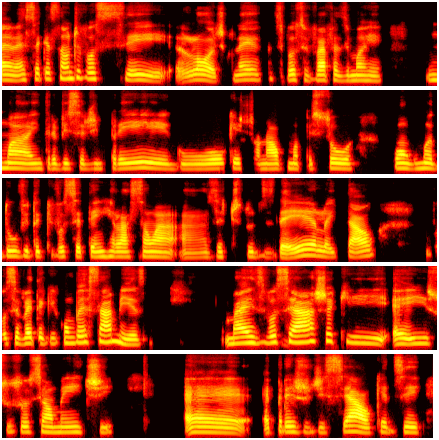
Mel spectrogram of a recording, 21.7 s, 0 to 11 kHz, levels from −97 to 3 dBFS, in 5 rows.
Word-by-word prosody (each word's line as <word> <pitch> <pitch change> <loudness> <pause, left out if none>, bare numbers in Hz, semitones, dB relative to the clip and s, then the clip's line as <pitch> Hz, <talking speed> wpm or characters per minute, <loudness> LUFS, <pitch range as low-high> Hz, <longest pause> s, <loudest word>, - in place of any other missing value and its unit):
essa 175 +4 -3
questão 205 +1 -2
de 225 - -2
você 175 -8 -3
lógico, 165 -1 0
né, 175 +1 -1
se - - -12
você 170 0 -4
vai 170 0 +4
fazer 155 -2 -7
uma 160 0 -2
en 150 -2 -6 0.5
uma 165 -2 +2
entrevista 155 0 -5
de 150 +1 -5
emprego 155 -1 -2
ou 145 +2 -3
questionar 150 -2 -3
alguma 150 0 -4
pessoa, 155 +1 -2 0.4
com 165 - -2
alguma 160 +1 -1
dúvida 165 0 -4
que - - -14
você 150 0 -2
tem, 155 0 -3
em - - -8
relação 155 0 0
a 145 -1 +2 0.3
as 140 +2 -13
atitudes 150 -2 -6
dela 180 -3 +3
e 140 - -11
tal, 175 +4 +4 0.6
você 175 +3 -2
vai 185 +1 +4
ter 185 - -3
que 180 - -10
conversar 220 +3 +3
mesmo. 160 -8 -2 0.8
Mas 195 +3 +4
você 220 +3 +1
acha 235 +4 +8
que, 200 -5 -5
eh, 175 - +3
isso 185 +1 -1
socialmente 170 -1 +1 0.7
é 165 - +3 0.2
é - - 0
prejudicial? 175 -1 +4
Quer 165 +2 -7
dizer, 165 -4 -3
165 Hz, 145 wpm, -23 LUFS, 155-180 Hz, 0.8 s, acha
